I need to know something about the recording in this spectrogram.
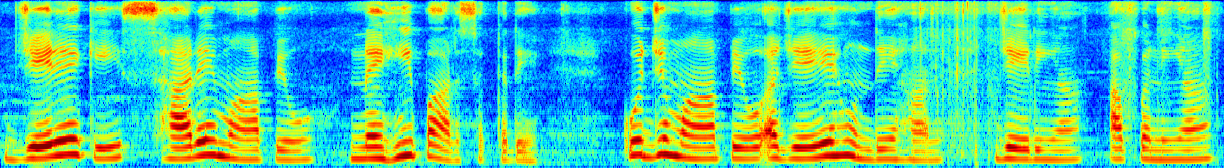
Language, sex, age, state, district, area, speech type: Punjabi, female, 30-45, Punjab, Amritsar, urban, spontaneous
